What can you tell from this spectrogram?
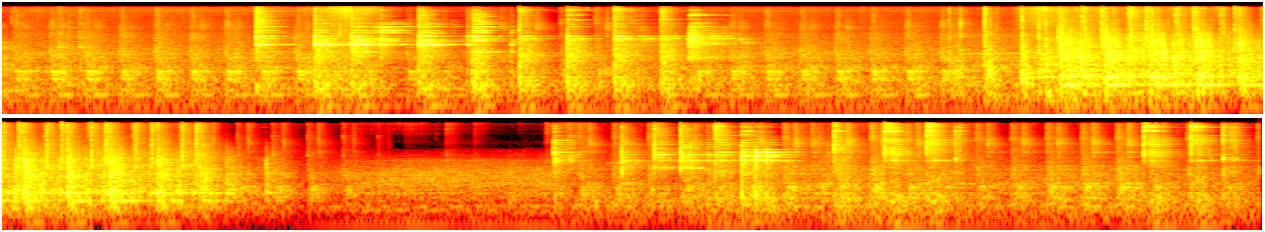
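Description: Hammer blows on red-hot iron at a blacksmith's anvil, the anvil ringing with each strike as horseshoes are forged and punched. About ten seconds in, a mechanical power hammer pounds rapidly for about four seconds. A quieter stretch follows before the hand-hammer strikes resume.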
